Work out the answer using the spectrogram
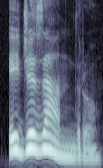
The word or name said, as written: Egesandro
